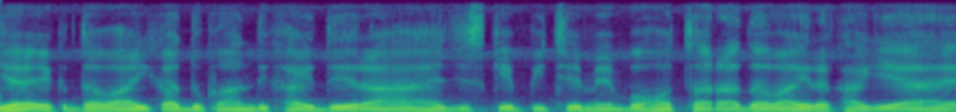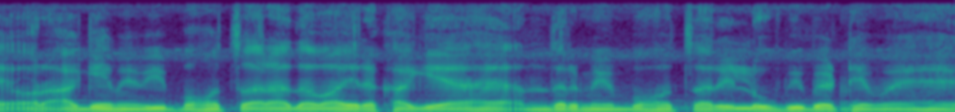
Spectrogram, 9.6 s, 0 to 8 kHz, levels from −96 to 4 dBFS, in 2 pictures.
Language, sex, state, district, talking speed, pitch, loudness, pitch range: Hindi, male, Bihar, West Champaran, 230 wpm, 115 Hz, -18 LUFS, 110-125 Hz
